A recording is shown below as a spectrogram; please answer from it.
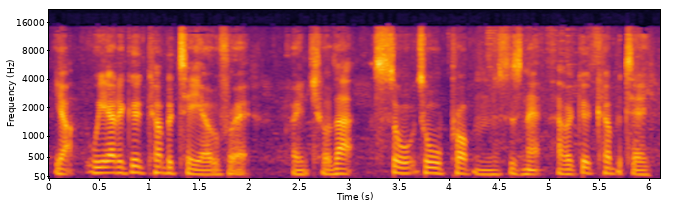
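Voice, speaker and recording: Middle-aged english guy telling his story on the radio, really lively, does little voices for people. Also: mid-range voice, normal speed, vocal fry. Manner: animated storyteller, acts out voices in quotes. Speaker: guest.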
